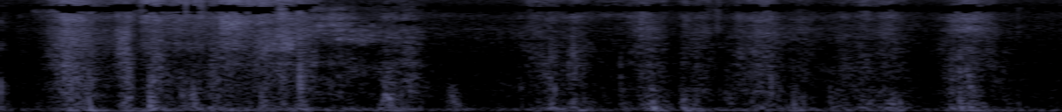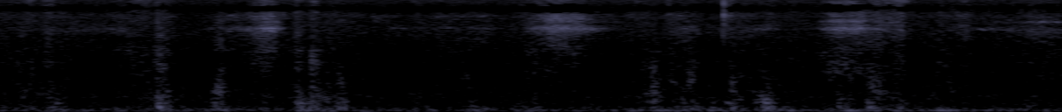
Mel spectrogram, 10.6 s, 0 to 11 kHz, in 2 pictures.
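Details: Maria, a 14-year-old senior fawn female pug in Japan, recorded 23 May 2024 indoors in a small room: rough, wheezy snorting breaths in quick irregular bursts, about 150 a minute, low and breathy, with faint rustling between.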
